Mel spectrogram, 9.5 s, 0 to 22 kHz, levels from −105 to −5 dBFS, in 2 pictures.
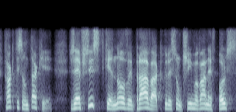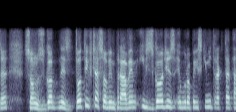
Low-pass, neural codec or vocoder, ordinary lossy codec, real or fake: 7.2 kHz; codec, 16 kHz, about 1 kbps, DyCAST, with the encoder's durations; Opus, 24 kbps; fake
